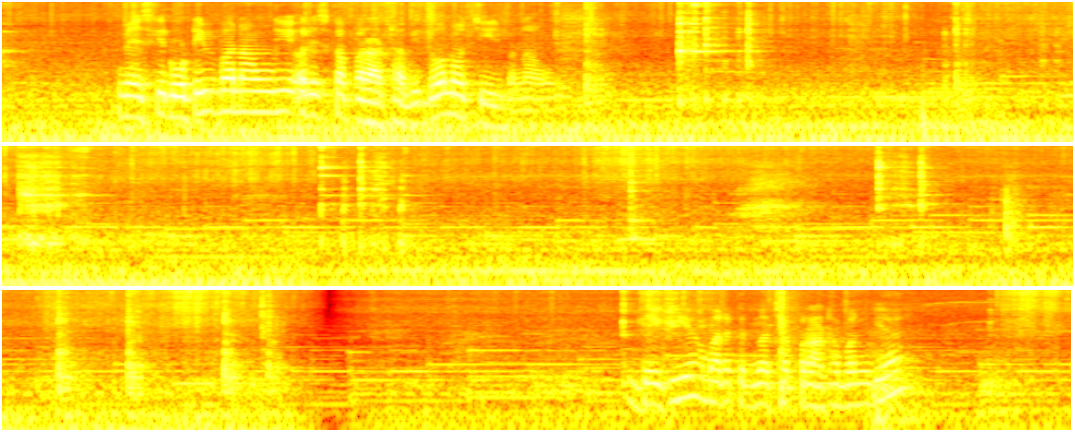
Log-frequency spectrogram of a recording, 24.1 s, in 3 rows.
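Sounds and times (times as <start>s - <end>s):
flatbread sizzling on a griddle: 0.0s - 24.0s
metal spatula scraping a griddle: 4.1s - 18.4s, 23.4s - 24.0s.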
